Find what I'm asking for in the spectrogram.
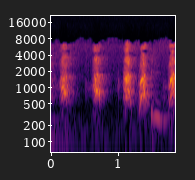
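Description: A puppy named Mr. Blister barks five times in quick, evenly spaced, sharp yaps, with no one talking over it.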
